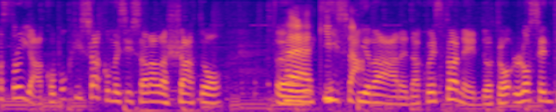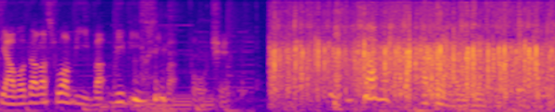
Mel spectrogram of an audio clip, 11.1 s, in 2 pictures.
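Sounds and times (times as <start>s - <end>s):
speech: 0.0s - 8.4s
audience applause: 8.2s - 11.0s
laughter: 8.8s - 11.0s.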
